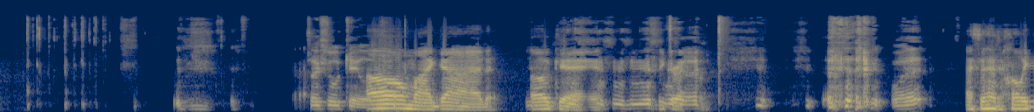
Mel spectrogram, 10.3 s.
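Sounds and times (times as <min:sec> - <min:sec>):
typing a message on a computer keyboard: 0:00.3 - 0:01.4
laughter: 0:01.8 - 0:02.4, 0:05.7 - 0:09.2
speech: 0:01.8 - 0:10.3.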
